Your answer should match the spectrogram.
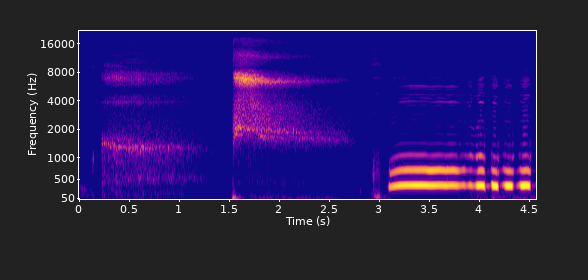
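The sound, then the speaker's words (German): A voice imitates garbled underwater talk: two breathy, blowing bursts followed by a warbling, wobbly hum that pulses and bubbles at the end, fairly loud. “Aber wenn man unter Wasser probiert zu reden, dann tönt alles ein bisschen anders.”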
